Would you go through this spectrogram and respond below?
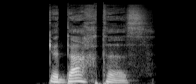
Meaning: strong/mixed nominative/accusative neuter singular of gedacht
- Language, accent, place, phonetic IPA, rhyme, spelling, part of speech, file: German, Germany, Berlin, [ɡəˈdaxtəs], -axtəs, gedachtes, adjective, De-gedachtes.ogg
